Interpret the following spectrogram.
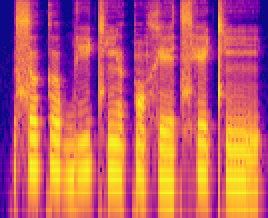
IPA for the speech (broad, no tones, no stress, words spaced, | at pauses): sɤkɤ bicʰĩə̯kɔ̃x et͡sʰe cʰĩ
